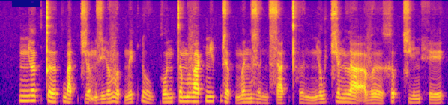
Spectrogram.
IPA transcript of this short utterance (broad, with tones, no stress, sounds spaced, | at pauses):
ɲ əː˦˥ k̚ t̪ əː˨˦ k w a˨˩ t̚ t͡ɕ ə̰ː˧˨ m z i˨˦ ə̯ v ə˨˩ p̚ m e˦˥ k̚ ɗ o̤˨˩ w k o˧ n t̪ ə˧ m v a˦˥ k̚ ɲ i˦˥ p̚ z ə˨˩ p̚ m ə˧ n z ə̤˨˩ n s a˨˩ t̚ t̪ʰ ə̤˨˩ n ɲ ə˨˦ w t͡ɕ ə˧ n l a̰ː˧˨ v əː˧˩ x ə˦˥ p̚ t͡ɕ i˨˦ n h e˨˦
